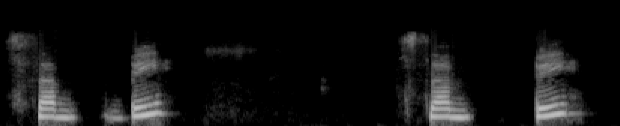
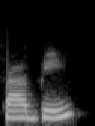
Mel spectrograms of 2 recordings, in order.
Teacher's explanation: So that means that you have to stress the ba sound. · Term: tashdid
